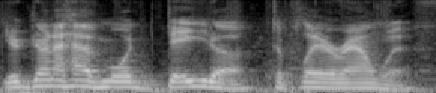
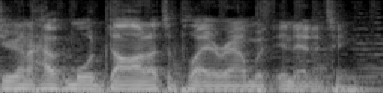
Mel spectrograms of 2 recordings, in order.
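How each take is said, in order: First: It is said in an American accent. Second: It is said in the speaker's own non-American accent.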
